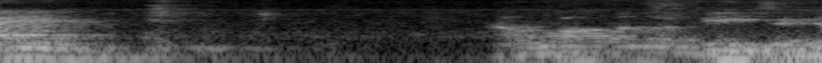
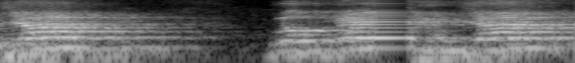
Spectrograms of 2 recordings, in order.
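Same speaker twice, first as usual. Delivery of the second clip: high, loud urgent shout of jump; yelling father; 10 semitones higher, 5 dB louder, slower than usual. Retold or imitated. Father shouting up to his trapped children, loud urgent yell. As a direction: call up through the burning house.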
